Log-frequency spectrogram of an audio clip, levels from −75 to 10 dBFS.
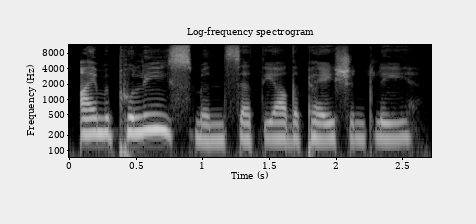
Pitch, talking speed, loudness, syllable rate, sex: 190 Hz, 155 wpm, -19 LUFS, 5.4 syllables/s, female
